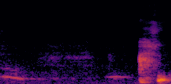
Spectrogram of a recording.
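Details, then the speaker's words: Faint thin whistling wheeze from pet Benji breathing in the background, followed by two louder snorting bursts; wheezing. "Benji is wheezing in the background."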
